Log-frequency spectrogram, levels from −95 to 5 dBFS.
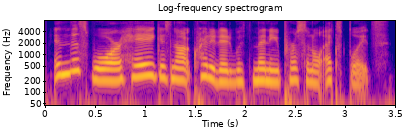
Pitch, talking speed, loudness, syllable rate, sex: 230 Hz, 190 wpm, -16 LUFS, 5.3 syllables/s, female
